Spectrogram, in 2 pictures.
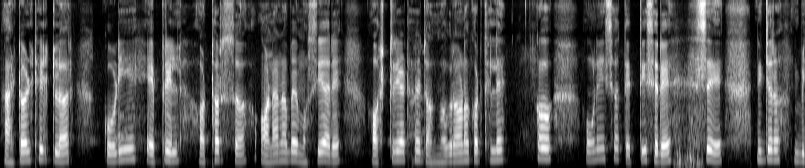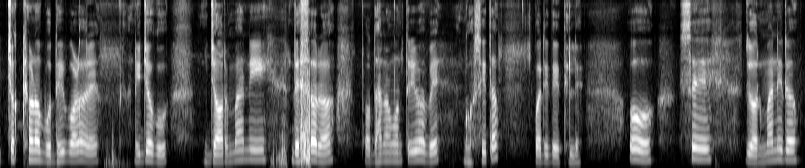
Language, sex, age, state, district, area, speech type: Odia, male, 18-30, Odisha, Cuttack, urban, spontaneous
